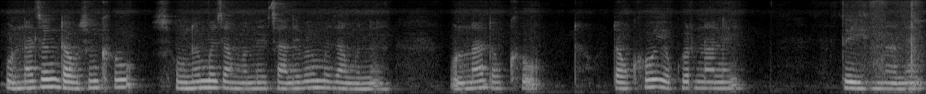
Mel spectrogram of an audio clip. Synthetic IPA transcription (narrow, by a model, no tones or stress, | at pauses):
unːazɯŋdawzɯŋkʰɯwsɔŋnɯmɯzaŋmɯnɯzanɯjbɯmɯzaŋmɯnɯ | ṵnladawkʰɯ̰w | d̥awkʰɯwjaɡɯɾnanɯj | dɯjnanɯj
